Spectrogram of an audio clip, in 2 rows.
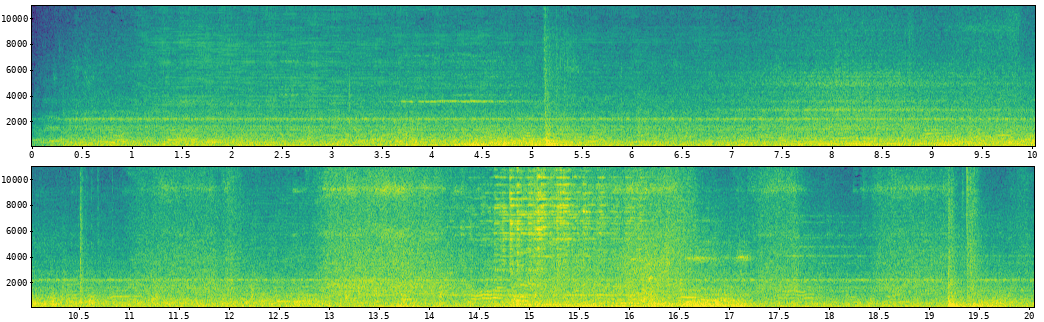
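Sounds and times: machine running with high whine: 0:12.8 - 0:19.2.

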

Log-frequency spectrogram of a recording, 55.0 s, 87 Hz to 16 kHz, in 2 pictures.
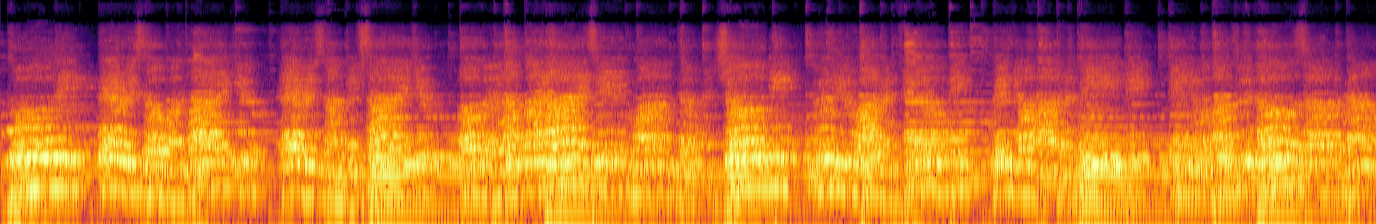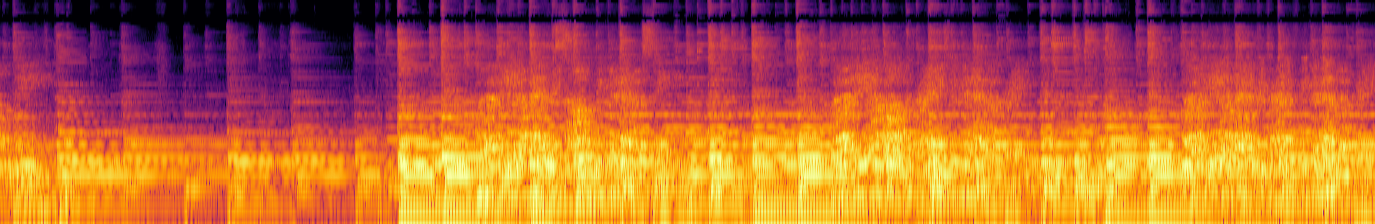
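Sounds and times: congregation singing: 0:00.0 - 0:29.8, 0:35.6 - 0:55.0.

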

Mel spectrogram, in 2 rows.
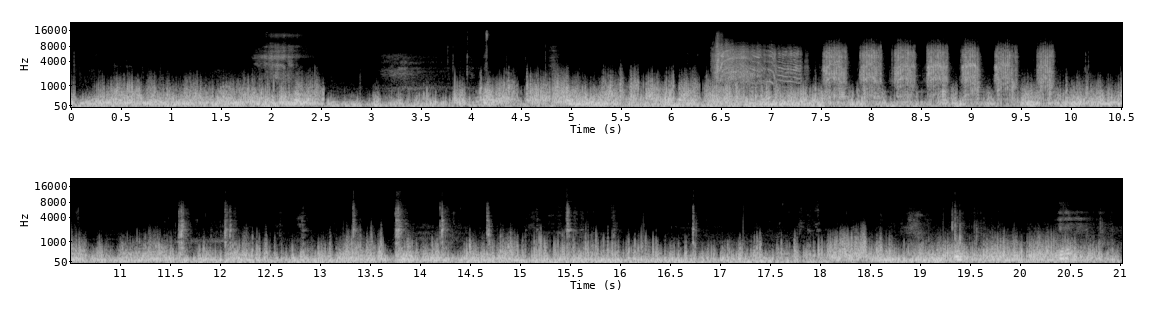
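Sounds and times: wind on microphone: 0:00.0 - 0:21.0
impact driver driving screws: 0:06.4 - 0:09.8.

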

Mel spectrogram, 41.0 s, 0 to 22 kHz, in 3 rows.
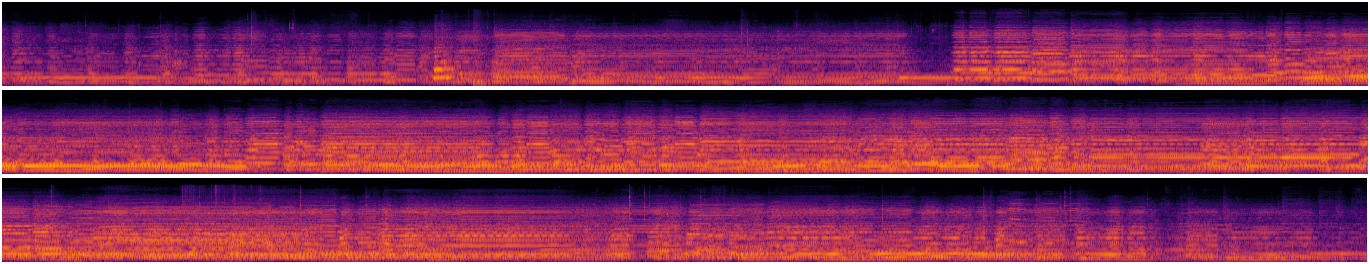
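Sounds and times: accordion playing a melody: 0:00.0 - 0:40.9.

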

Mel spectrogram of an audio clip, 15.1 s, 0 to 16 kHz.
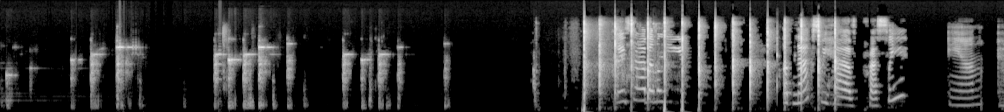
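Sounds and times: people clapping: 0:08.7 - 0:12.8.

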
